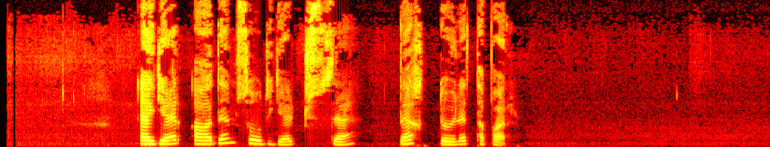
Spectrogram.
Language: Uyghur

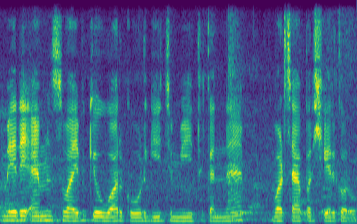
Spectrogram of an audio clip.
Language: Dogri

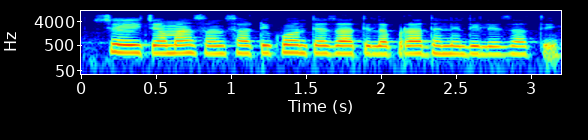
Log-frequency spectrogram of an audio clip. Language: Marathi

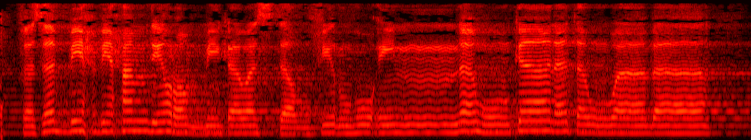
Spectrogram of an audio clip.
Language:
Arabic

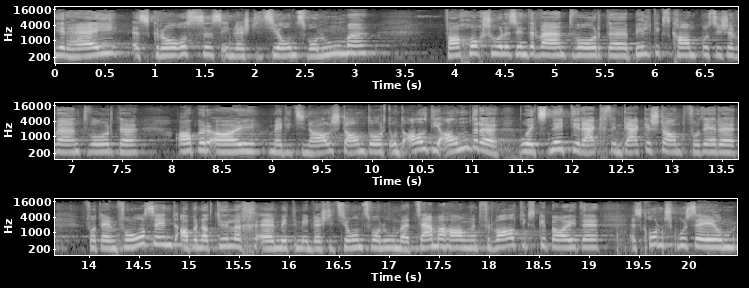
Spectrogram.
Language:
Swiss German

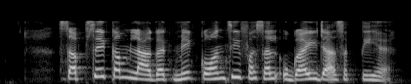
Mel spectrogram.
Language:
Hindi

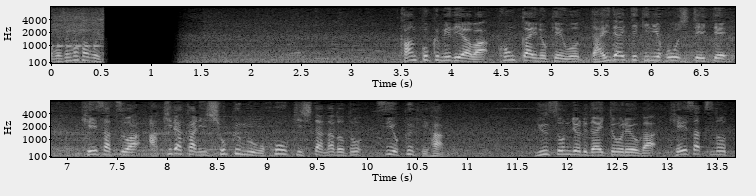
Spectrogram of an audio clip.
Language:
Japanese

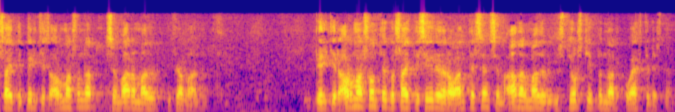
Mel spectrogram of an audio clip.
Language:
Icelandic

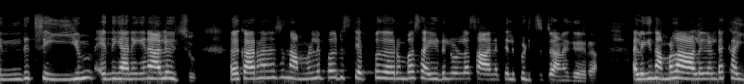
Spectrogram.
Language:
Malayalam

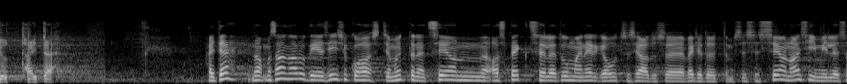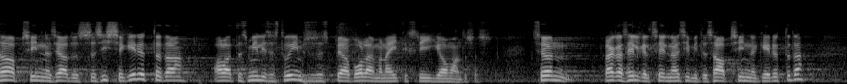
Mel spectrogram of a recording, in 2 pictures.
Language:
Estonian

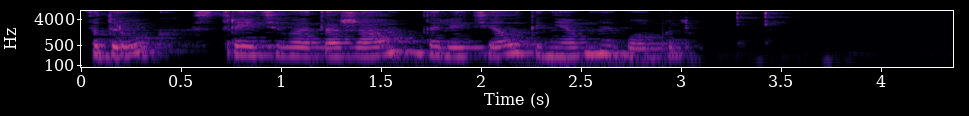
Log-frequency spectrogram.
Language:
Russian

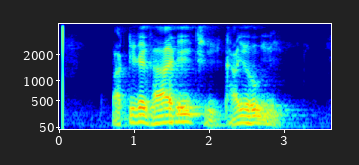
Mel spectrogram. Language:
Odia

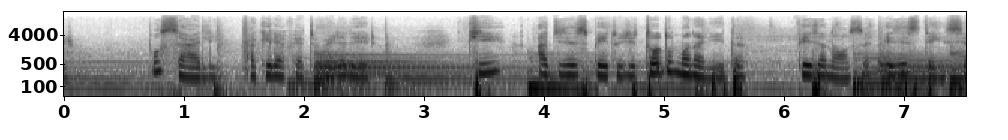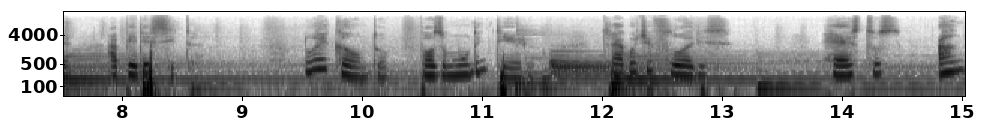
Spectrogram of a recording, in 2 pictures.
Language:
Portuguese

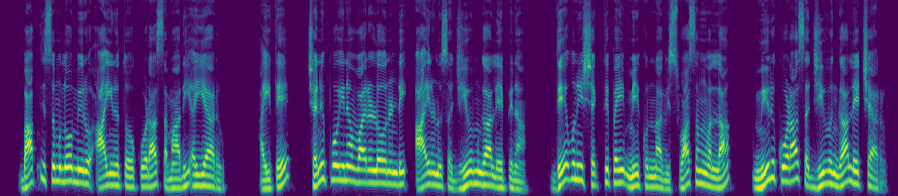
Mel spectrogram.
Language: Telugu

